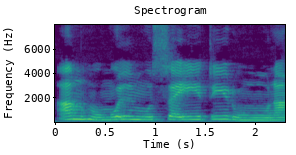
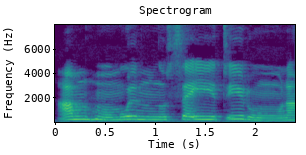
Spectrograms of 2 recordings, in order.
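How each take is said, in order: First: मुसैतिरून slow, with a thick, heavy s; मुसैतिरून with a heavy emphatic s; heavy sad. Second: मुसैतिरून slow, with a light, thin s; मुसैतिरून with a hissing s; thin seen. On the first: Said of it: "ये स्वाद हो गया". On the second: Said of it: "ये सीन हो गया". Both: Shown as a demonstration.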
